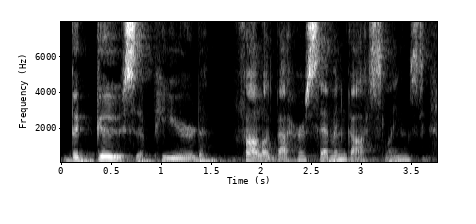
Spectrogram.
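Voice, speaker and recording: A woman reading a children's story aloud in expressive narration. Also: on the low side, slow, creaky, background noise. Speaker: storybook reader.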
